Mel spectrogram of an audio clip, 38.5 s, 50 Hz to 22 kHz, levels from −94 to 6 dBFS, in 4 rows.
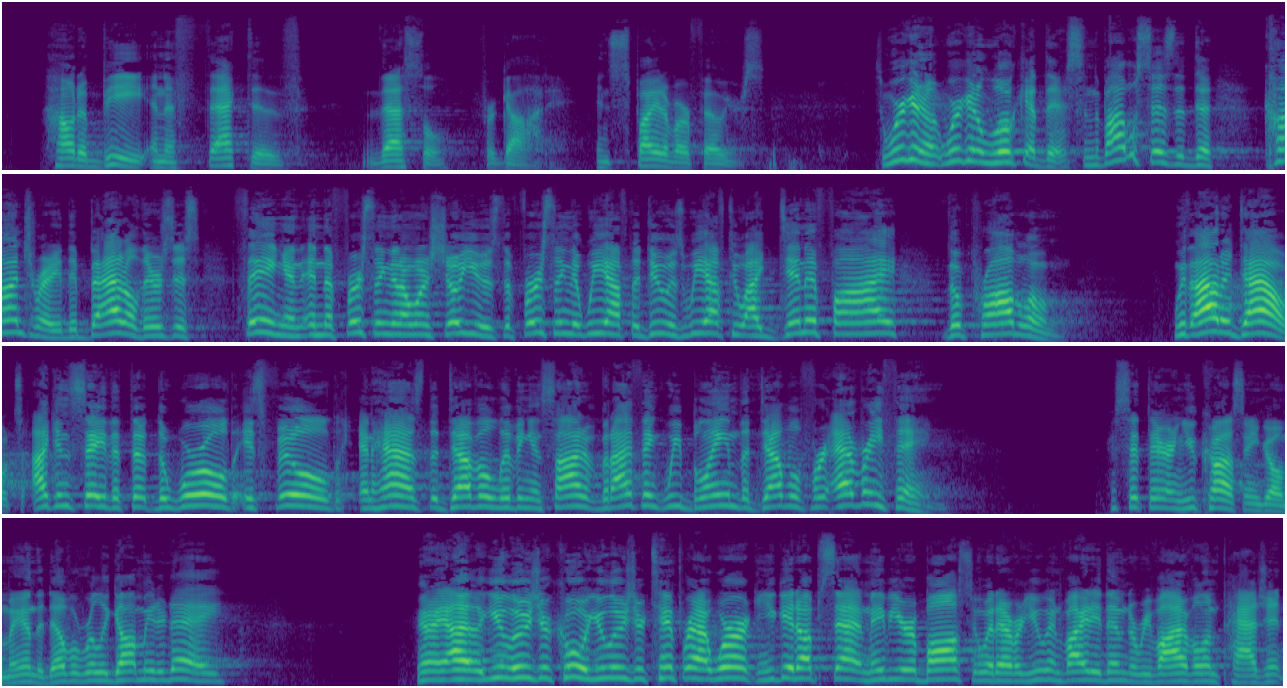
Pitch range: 190-255 Hz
